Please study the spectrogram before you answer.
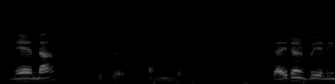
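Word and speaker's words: Nhenha: A slightly aspirated H or N, so it's Nena.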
